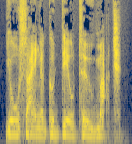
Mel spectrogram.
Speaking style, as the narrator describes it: growled the leader

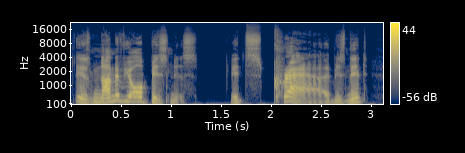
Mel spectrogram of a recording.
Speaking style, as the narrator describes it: said stiffly

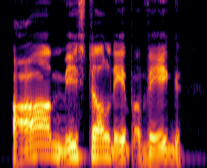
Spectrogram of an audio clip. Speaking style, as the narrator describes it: boomed the voice of Mr

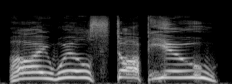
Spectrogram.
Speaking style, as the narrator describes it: Rand roared

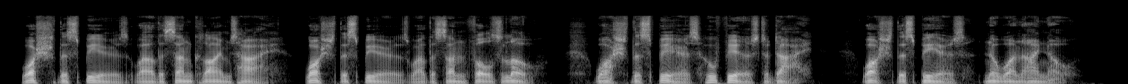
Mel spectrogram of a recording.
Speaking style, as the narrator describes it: the Aielman threw back his head and began to sing in a deep, clear voice

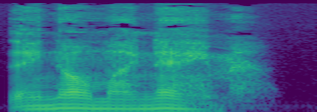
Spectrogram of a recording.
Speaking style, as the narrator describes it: Perrin said softly

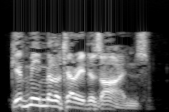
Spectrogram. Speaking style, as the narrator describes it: he ordered sharply

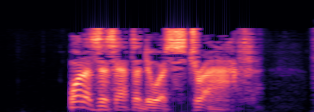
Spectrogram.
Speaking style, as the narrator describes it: Phylon snapped

